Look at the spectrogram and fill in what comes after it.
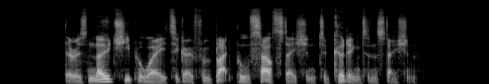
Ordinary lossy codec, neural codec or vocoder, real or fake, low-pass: none; codec, 44.1 kHz, 7.8 kbps, Pupu-Codec; fake; 14.4 kHz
